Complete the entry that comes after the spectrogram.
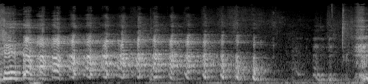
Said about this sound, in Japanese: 今のは紙が破れた音です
